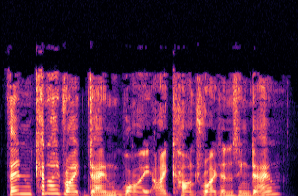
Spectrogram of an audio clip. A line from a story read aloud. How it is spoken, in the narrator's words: William said, smiling brightly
